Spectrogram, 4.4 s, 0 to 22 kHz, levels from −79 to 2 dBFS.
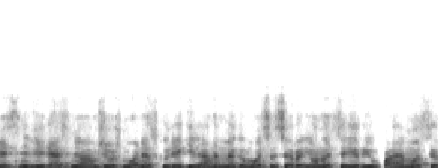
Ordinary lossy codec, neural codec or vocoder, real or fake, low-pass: Opus, 24 kbps; none; real; 10.8 kHz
